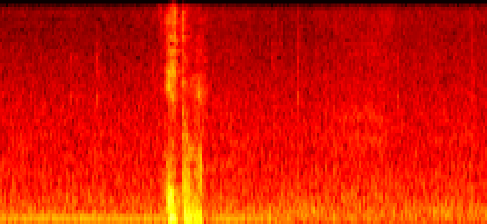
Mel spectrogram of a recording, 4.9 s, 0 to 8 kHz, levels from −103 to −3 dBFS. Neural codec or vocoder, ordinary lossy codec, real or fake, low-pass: none; none; real; 7.2 kHz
